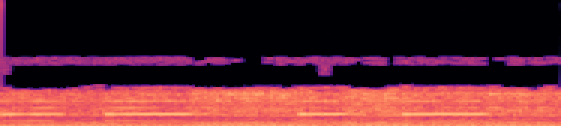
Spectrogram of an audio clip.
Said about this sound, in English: That's the signal from the radio in the Royal Coupe that they got away with. Yeah. It's getting louder.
